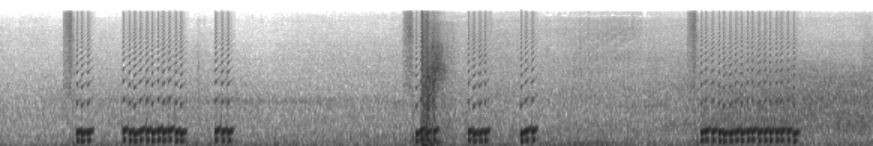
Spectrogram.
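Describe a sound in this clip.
Rapid electronic blips chatter in short bursts, like a cartoon voice.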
